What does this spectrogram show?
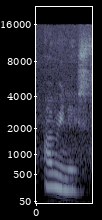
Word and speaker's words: Ameenees: উচ্চারণ এরকম হবে, AMEENEES, আমিনিস।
